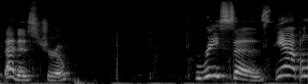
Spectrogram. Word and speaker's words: Reese's: It's pronounced Reese's? That's so lame. Reese's. It's just so much cooler. Just like you pronounce the name Reese, but possessive. That is true. Reese's.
